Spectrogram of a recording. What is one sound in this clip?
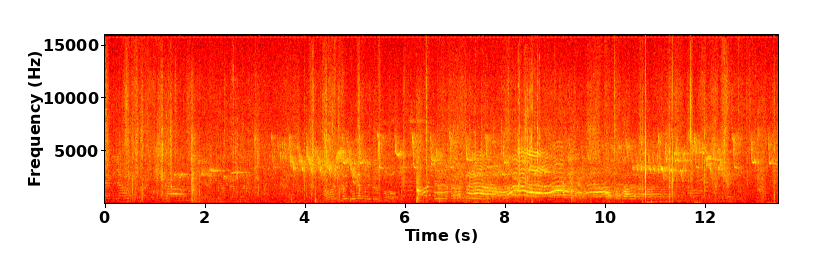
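Birds chirp and warble in the trees nearby.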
